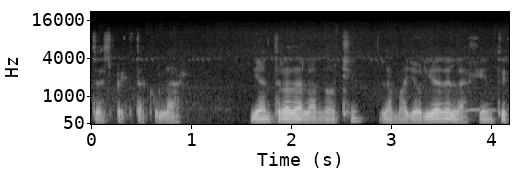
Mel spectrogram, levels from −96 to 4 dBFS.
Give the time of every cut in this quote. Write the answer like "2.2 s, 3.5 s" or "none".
1.4 s, 2.8 s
